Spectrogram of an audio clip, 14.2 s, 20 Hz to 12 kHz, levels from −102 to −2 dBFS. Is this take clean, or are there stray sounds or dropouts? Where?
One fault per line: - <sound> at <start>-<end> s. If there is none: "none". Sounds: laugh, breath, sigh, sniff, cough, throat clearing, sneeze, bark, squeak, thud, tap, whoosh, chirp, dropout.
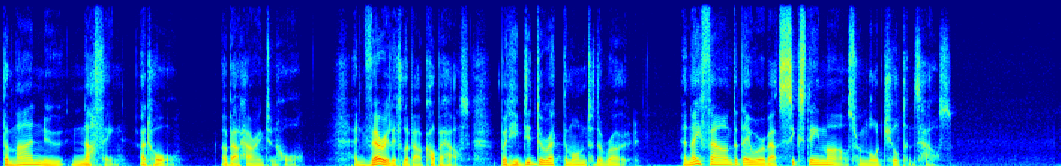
none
